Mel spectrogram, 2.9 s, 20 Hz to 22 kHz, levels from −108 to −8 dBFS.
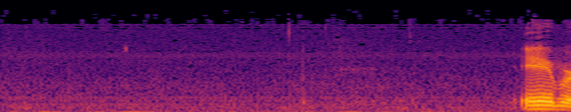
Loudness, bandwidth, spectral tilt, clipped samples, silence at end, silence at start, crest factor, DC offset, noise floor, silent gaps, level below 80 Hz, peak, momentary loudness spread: -27 LUFS; 11.5 kHz; -6 dB/octave; under 0.1%; 0 s; 0.2 s; 22 dB; under 0.1%; -55 dBFS; none; -64 dBFS; -12 dBFS; 23 LU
